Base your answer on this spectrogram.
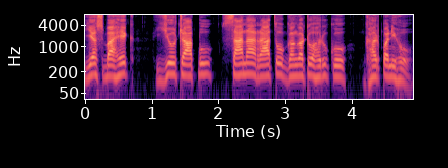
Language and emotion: Nepali, neutral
